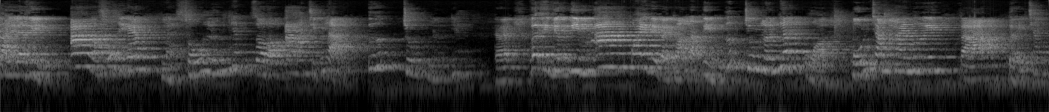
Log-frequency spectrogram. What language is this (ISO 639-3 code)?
vie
